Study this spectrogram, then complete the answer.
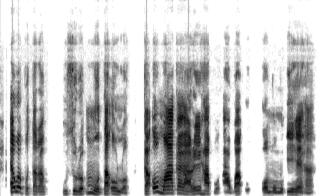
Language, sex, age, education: Igbo, male, 15-29, tertiary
